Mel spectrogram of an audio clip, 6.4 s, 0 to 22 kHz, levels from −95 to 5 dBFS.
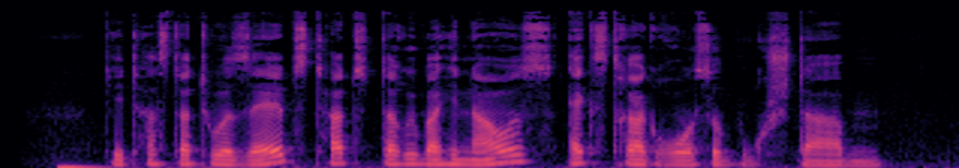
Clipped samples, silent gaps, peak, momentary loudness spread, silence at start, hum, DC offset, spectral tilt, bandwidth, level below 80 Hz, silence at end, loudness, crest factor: under 0.1%; none; -20 dBFS; 10 LU; 0.35 s; none; under 0.1%; -5 dB/octave; 16.5 kHz; -62 dBFS; 0.55 s; -37 LUFS; 18 dB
